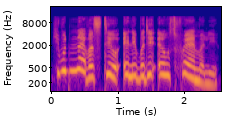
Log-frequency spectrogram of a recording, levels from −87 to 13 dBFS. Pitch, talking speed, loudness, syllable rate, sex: 315 Hz, 165 wpm, -16 LUFS, 6.6 syllables/s, female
